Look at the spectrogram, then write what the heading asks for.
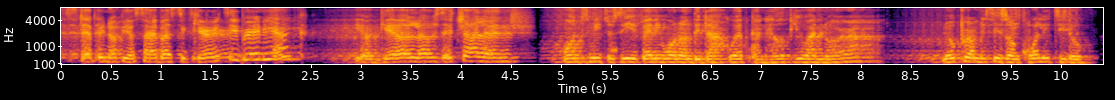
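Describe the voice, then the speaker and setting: A woman's voice: lowish voice, moderate pace, distant mic, lightly acted. An actress voicing a sassy, cocky young female hacker in a video game, with wry, teasing and sarcastic delivery. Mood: playful. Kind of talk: video game character voice lines.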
